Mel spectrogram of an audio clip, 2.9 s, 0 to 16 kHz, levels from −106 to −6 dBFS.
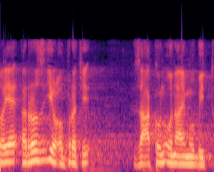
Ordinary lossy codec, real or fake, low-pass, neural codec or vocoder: AAC, 64 kbps; real; 7.2 kHz; none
